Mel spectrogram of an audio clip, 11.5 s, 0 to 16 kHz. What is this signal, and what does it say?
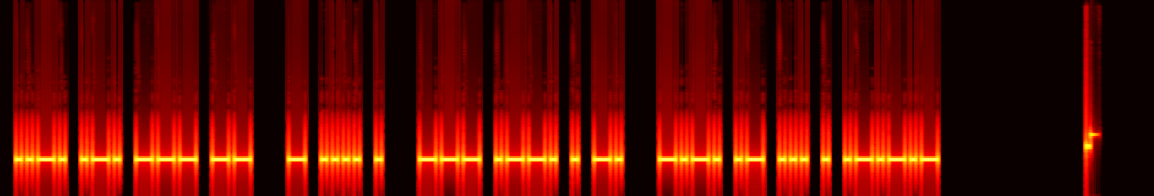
Morse code, heard as a keyed tone, about 22 wpm, 700 Hz. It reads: FROM THE OPEN CASE.
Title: Sentences from Top 1000 Words 22wpm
